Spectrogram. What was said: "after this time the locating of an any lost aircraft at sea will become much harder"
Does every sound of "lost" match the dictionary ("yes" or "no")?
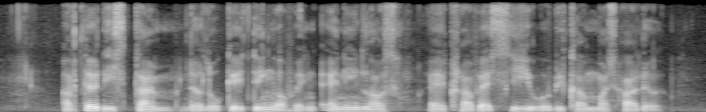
no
